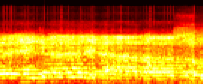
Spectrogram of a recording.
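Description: Voices chanting together in long held notes that step from pitch to pitch, in the manner of Islamic devotional chanting.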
